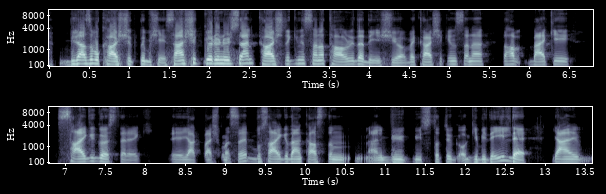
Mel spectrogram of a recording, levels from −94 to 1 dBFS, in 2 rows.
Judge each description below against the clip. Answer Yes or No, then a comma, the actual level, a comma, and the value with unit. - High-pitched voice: No, low, 125 Hz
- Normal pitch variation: Yes, average, 4.7 semitones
